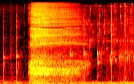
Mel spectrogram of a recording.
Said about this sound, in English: That was a strong glug there. At the end.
